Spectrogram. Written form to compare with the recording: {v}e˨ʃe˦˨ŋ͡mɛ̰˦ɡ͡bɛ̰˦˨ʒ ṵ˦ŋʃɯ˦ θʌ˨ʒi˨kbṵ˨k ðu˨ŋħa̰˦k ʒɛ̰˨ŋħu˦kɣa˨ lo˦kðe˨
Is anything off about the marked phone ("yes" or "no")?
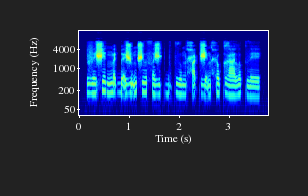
no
